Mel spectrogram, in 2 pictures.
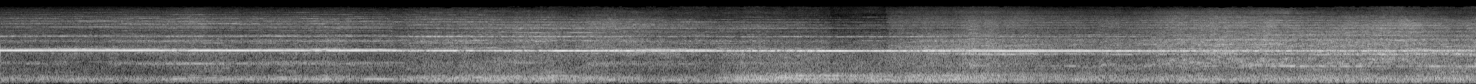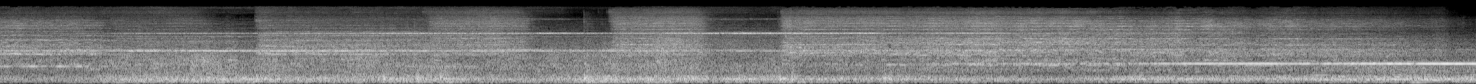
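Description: Double-stack intermodal freight cars rolling past, steel wheels rumbling and clattering on the rails with steady high-pitched wheel squeal. The squeal changes pitch as different cars pass: one tone fades about halfway, a higher one comes in, and a lower one returns near the end.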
